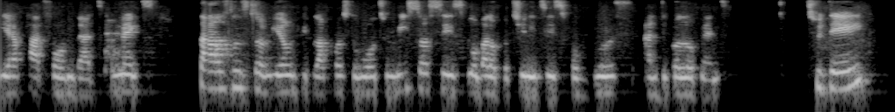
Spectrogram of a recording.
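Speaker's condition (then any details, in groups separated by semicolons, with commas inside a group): No condition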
